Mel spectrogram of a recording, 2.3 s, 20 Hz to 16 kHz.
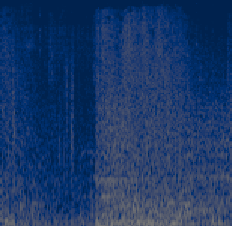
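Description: Musket volley fire in Assassin's Creed 3 bursts out as a sudden, dense, loud crackling roar after a quieter stretch of battlefield noise, then rolls on steadily.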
